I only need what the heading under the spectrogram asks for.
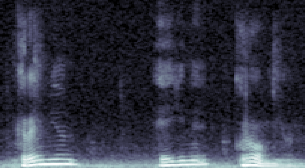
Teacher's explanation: Κατά τον ίδιο τρόπο, με προληπτική αφομοίωση, η λέξη κρέμιον έγινε κρόμιον και ύστερα κρομίδι. Όπου το «ε» της συλλαβής «κρέ», κρέμιον, αφομοιώθηκε από το «ι» της συλλαβής «μη» που ακολουθεί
